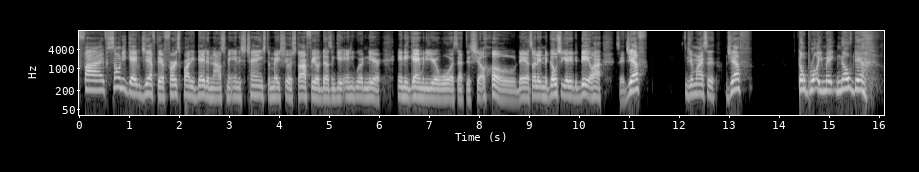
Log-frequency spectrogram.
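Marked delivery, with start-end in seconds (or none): 12.9-15.7 loud, bad, abysmal British accent, pitched high. Joking that Sony made a deal with Jeff, in a bad Jim Ryan impression. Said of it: "My British accent is abysmal".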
